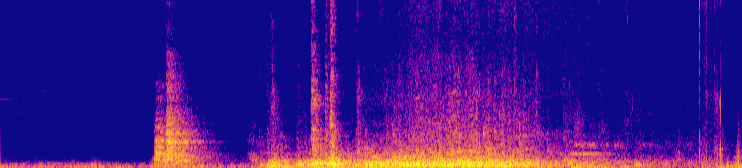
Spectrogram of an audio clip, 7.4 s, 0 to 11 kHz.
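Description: The automatic sliding doors of a 2008 Thyssenkrupp machine-room-less elevator opening, a steady rumble lasting about three seconds after a short hiss about a second and a half in. Scattered clicks run through it, and there is a sharp knock near the end.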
